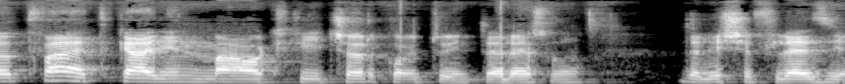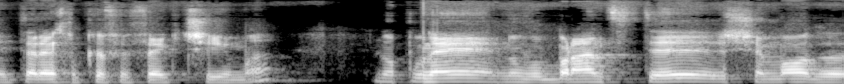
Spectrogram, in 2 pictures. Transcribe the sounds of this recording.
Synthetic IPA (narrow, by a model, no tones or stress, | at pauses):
t̪ovaɛt̪ɐ̥kaɛd̪inmalˠəkfit͡ʃəɾkɔjt̪ʊɛint̪ɛɾɛsno | d̪ɐliʃɛflɛzɛint̪ɛɾɛsnokɤfɛfɛkt̪ʃɛimə | noponɛnovobɾant̪si̥t̪ɛʃɛmɔɡəd̪ə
